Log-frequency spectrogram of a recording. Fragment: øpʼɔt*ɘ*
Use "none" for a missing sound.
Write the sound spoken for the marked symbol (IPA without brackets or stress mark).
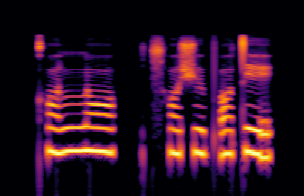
e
